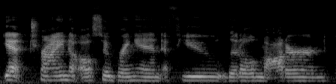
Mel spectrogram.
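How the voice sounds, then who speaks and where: A woman's voice: on the low side, little pitch movement, unhurried, sharp tone. A woman giving casual, conversational answers as a homeowner in an interview.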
